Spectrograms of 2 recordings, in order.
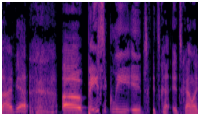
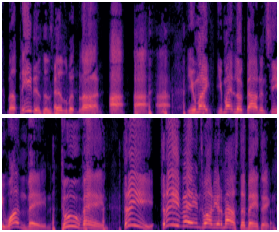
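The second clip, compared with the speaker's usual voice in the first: Count-style vampire voice, rising as he counts; Transylvanian accent; 5 semitones higher, 4 dB louder than usual. Retold or imitated. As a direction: do the Count from Sesame Street counting veins. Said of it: "a Transylvanian voice".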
